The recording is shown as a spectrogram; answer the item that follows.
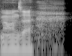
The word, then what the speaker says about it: Monza: God, I keep switching back and forth between something like a Italian person with Monza and Monza. Like, Monza. Americans say Monza.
